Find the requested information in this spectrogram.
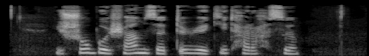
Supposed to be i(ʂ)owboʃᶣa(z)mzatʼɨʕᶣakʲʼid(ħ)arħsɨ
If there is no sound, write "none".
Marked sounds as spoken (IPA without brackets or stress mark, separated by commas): ʂ, none, ħ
